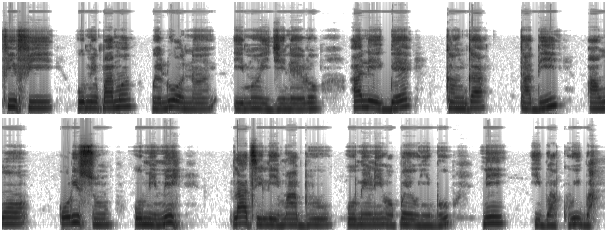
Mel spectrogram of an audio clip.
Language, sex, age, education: Yoruba, male, 15-29, tertiary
